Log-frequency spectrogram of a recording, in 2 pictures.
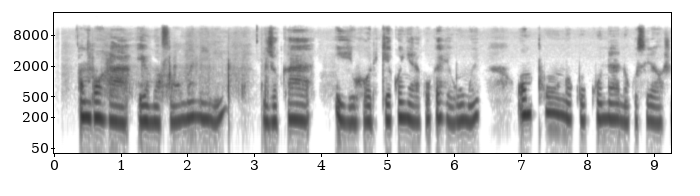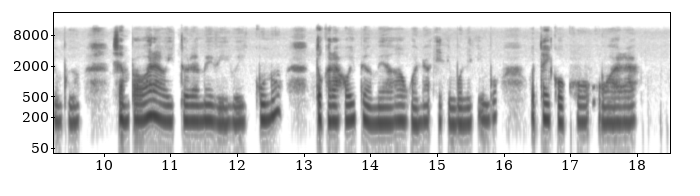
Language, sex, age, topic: Oshiwambo, female, 25-35, agriculture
